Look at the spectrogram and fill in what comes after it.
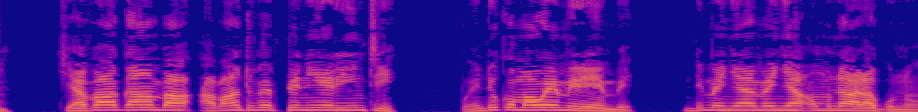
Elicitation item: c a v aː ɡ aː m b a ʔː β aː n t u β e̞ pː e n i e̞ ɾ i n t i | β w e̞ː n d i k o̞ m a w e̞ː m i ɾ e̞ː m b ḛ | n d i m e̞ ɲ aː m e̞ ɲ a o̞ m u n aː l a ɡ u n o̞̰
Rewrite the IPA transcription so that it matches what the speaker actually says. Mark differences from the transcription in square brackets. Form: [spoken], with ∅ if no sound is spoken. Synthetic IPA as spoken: c a v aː ɡ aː m b a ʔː β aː n t u β e̞ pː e n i e̞ ɾ i n t i | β w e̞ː n d i k o̞ m a w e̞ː m i ɾ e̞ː m b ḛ | n d i m e̞ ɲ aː m e̞ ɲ a o̞ m u n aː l a ɡ u n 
